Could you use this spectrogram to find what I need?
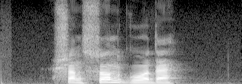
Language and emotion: Russian, neutral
